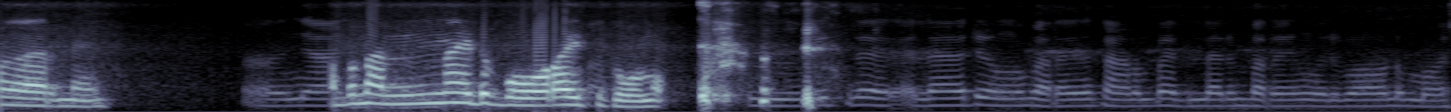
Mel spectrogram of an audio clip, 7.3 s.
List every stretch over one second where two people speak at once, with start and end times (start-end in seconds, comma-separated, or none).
1.6-3.4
